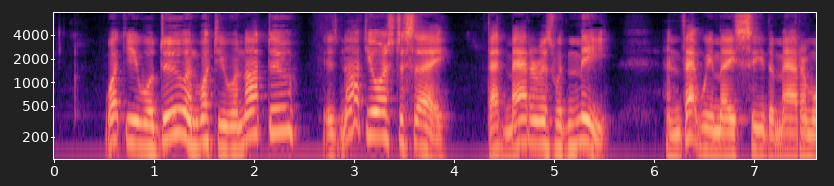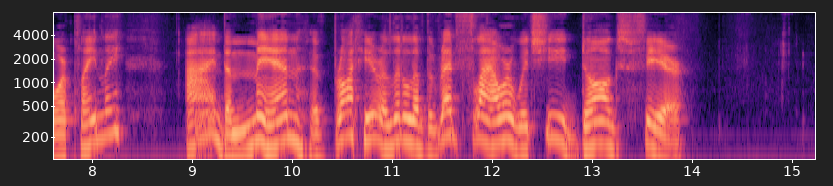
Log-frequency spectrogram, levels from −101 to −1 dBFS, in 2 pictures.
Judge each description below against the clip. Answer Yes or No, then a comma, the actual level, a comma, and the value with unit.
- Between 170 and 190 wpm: Yes, average, 175 wpm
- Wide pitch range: Yes, wide, 7.1 semitones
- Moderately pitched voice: Yes, medium, 155 Hz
